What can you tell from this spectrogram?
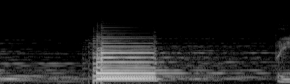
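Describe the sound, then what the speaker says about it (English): Electric guitar through a Digitech Hardwire RV-7 stereo reverb pedal, a sustained chord ringing loud for about half a second over a washy, phasing reverb tail that lingers softly behind it. "you can kind of hear some of that phasing going on in the background"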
